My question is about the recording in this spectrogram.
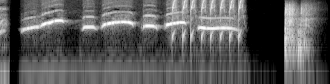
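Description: A cartoon larva whistling a short tune: a string of rising and falling notes, then a quick warble and a final held note.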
